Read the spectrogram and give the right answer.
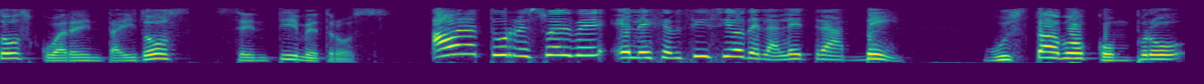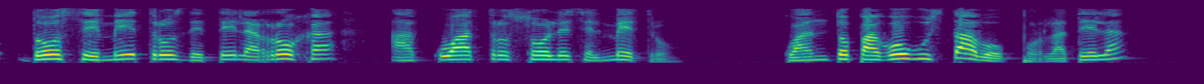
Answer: ¿Te salió 48 la respuesta?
